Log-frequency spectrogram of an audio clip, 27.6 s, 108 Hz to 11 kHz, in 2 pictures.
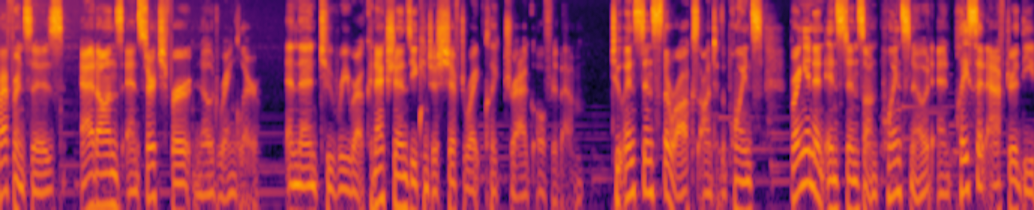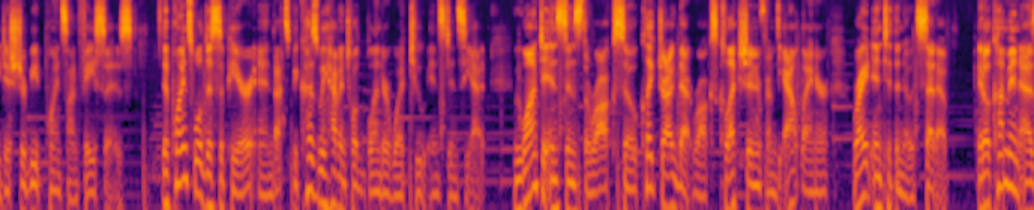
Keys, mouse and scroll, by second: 2.2 o, 2.4 e, 2.5 space, 4.5 ctrl+z, 4.8 shift+right click, 6.0 g, 6.7 Escape, 7.1 ctrl+z, 8.6 shift+middle click, 9.5 ctrl+z, 9.5 scroll up 1, 10.3-11.7 typing, 11.8 Return, 14.4 middle click, 16.8 g, 25.2-27.5 scroll up 1.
